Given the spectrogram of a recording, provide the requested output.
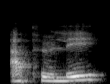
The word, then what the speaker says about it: appeler: Verbs in ELER endings, the L doubles before a silent E. Appeler, to call, nous appelons. You can see appeler, nous appelons.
